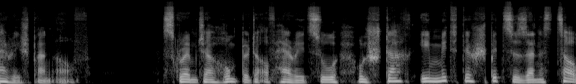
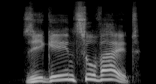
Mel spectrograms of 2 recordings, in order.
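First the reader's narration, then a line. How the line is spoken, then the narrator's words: Called out. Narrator (German): rief Scrimgeour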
